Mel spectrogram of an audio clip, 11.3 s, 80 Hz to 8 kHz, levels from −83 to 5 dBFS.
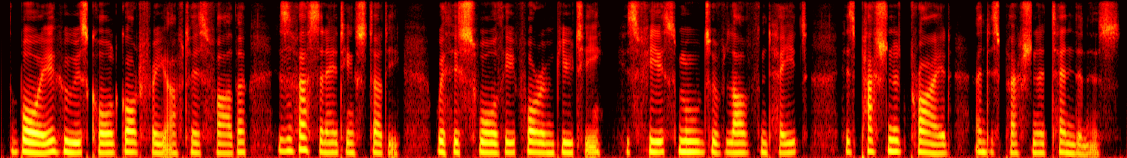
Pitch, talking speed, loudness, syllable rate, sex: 185 Hz, 170 wpm, -19 LUFS, 5.5 syllables/s, female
